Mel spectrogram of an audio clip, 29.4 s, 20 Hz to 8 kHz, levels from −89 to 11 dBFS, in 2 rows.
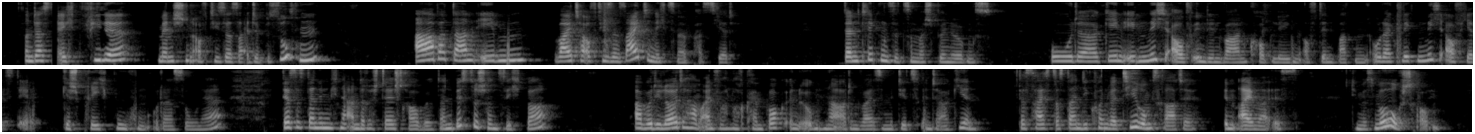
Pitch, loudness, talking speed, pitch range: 205 Hz, -34 LUFS, 180 wpm, 180-235 Hz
